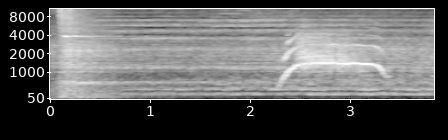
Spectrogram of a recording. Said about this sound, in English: Don't scream so loud, you're hurting my ears.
